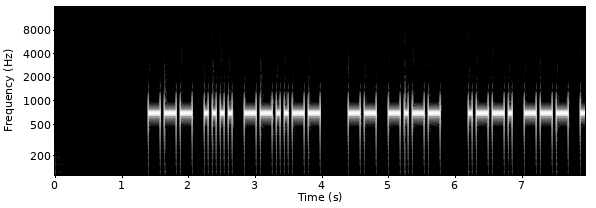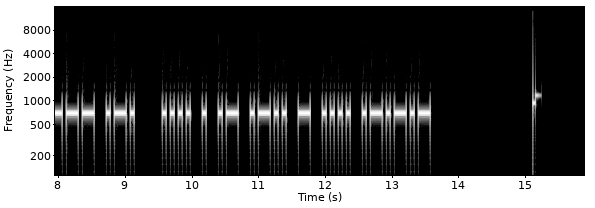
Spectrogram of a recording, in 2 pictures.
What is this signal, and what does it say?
Morse code, heard as a keyed tone, about 20 wpm, 700 Hz. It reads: OH, MY POOR HEALTH.
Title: Sentences from Top 1000 Words - Review Part 3 - 20wpm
